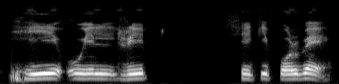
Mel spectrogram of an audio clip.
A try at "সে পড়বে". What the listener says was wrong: আপনি কিন্তু প্রশ্নবোধকের মতো উচ্চারণ করছেন, সে খাবে। কিন্তু কিন্তু প্রশ্নবোধক নাই, সে খাবে, আপনি টান দেন প্রশ্নবোধকের মতো।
